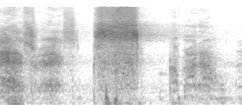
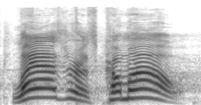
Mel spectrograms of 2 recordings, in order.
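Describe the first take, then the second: First: Hushed psst and whisper; secretive whisper. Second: Raised, higher calling voice; loud command. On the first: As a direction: whisper it so nobody else hears. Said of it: "He could have been like". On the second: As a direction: summon him so all can hear. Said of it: "Why do you think he said it loud?". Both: Acted.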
